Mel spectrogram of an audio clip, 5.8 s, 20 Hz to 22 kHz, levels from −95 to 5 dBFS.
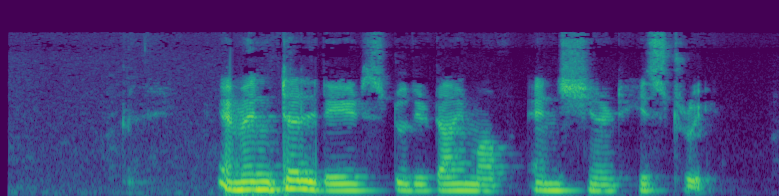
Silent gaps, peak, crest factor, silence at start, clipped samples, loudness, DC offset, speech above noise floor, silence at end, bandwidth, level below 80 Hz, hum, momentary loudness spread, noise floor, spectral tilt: none; -2 dBFS; 18 dB; 1.65 s; under 0.1%; -17 LUFS; under 0.1%; 40 dB; 0.55 s; 11.5 kHz; -50 dBFS; none; 13 LU; -56 dBFS; -6 dB/octave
